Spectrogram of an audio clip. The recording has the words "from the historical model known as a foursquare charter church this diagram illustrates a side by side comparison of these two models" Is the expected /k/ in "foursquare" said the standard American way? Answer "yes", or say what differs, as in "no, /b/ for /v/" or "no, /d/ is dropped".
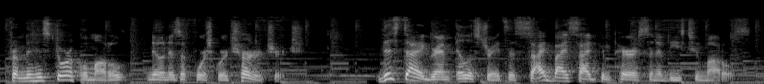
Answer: yes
